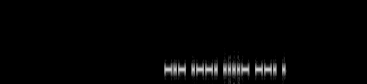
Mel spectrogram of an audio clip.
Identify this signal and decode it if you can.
Morse code, heard as a keyed tone, about 53 wpm, 700 Hz. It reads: KP4GE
